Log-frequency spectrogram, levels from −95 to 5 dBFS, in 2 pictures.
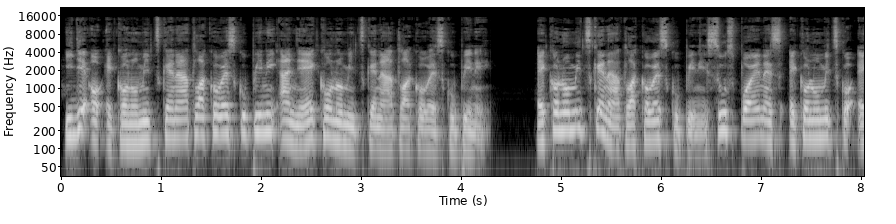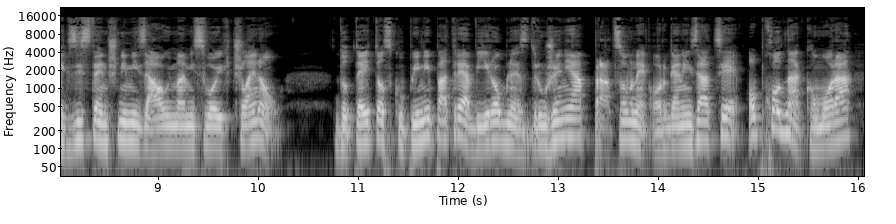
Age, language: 30-49, Slovak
